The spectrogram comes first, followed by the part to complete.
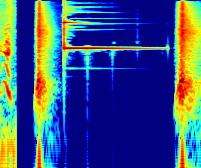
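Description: Outro sound effect of a bright single 'ding' chime that rings and fades over about a second, set between two short noisy swishes.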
